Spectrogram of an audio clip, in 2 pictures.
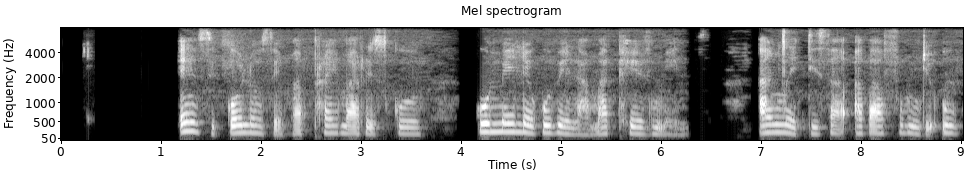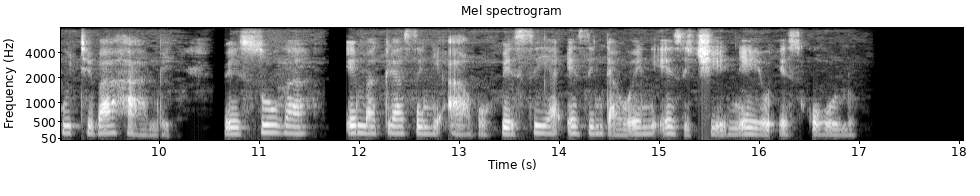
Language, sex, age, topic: North Ndebele, female, 36-49, education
